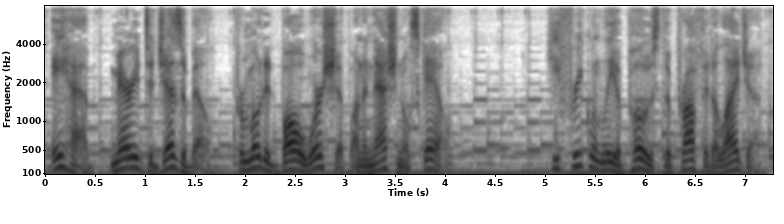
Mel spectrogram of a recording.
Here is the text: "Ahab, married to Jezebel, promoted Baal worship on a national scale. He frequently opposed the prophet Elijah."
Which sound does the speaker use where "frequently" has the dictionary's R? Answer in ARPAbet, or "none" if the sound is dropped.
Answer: R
